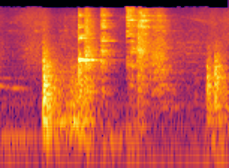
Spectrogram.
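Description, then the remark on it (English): A metal spoon scrapes and clinks against a jar in three quick bursts, with wet, soft squelching as food is scooped out onto a paper towel for building a pizza; no one speaks. “I'm gonna spoon some out.”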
